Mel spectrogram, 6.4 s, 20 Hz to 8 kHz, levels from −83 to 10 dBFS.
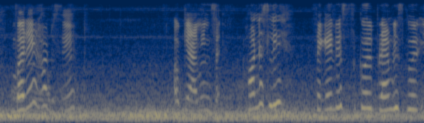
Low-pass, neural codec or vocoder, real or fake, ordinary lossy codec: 7.2 kHz; none; real; none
